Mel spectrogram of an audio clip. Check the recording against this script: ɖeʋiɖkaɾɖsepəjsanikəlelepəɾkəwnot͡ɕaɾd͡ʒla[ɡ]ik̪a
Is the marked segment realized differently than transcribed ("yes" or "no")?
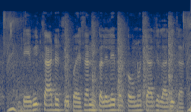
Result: no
